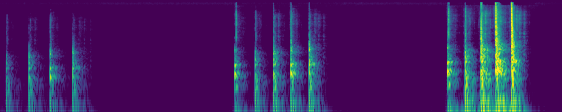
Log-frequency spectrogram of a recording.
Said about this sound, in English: Then came the knock at the door.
